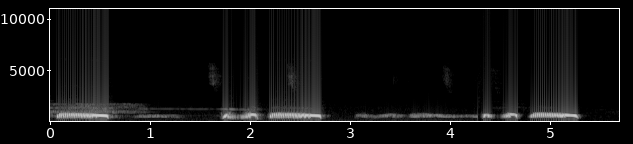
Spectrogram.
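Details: Spotted dove cooing to train decoy birds: a long burry coo, then a double note and another long coo. A run of soft wavering coos leads into quick stuttered notes and a final rolling coo.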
